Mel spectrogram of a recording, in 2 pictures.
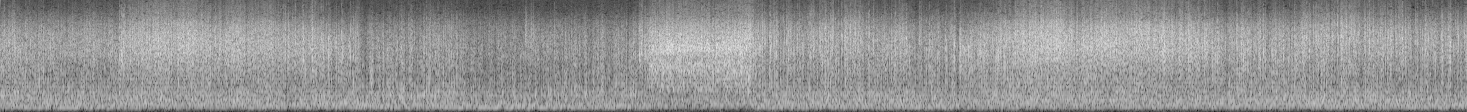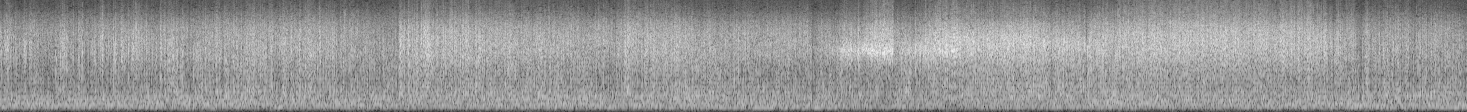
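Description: Continuous loud rushing rumble with no pitch, like the roar of a billowing eruption, swelling into a brighter hiss about six seconds in and again near the end.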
